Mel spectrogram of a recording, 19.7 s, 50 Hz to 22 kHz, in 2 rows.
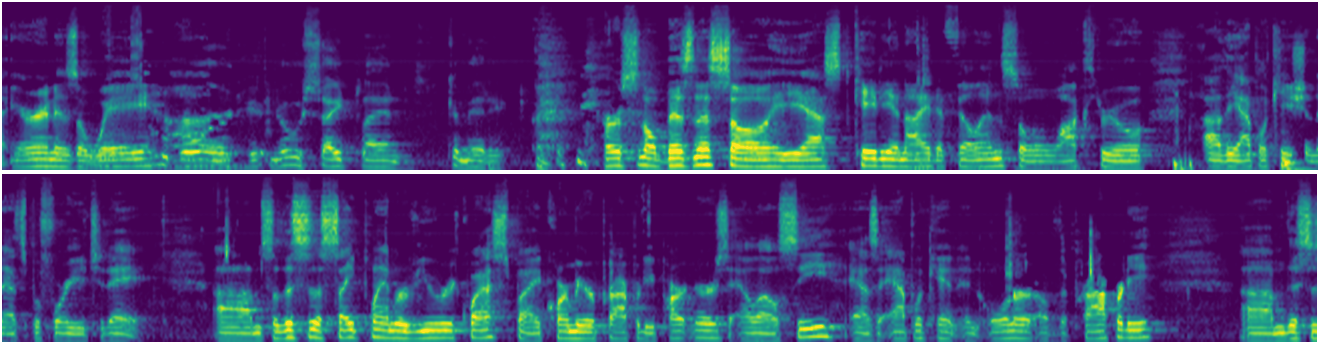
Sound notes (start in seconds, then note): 4.0 members chuckles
